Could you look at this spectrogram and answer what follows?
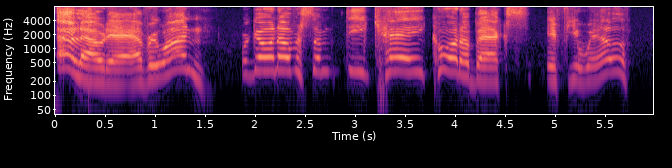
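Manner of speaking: very high, very slow, warping fake British accent. Greeting everyone at the start of the video: put-on accent, British morphing into strange. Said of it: "What kind of accent was that".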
